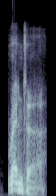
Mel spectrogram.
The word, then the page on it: renter: British English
